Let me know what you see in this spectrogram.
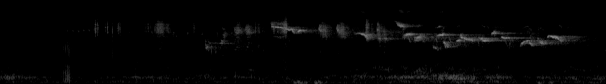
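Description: A songbird singing in the forest: a few short high chirps, then from about two seconds in a long song of quick notes stepping down in pitch, lasting about three and a half seconds.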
